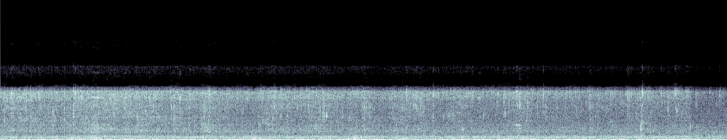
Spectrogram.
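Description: Chicken pieces in cream sizzling in a hot nonstick kadhai with the flame just turned off, a steady hiss, while a wooden spatula stirs them. A low steady hum runs underneath.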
